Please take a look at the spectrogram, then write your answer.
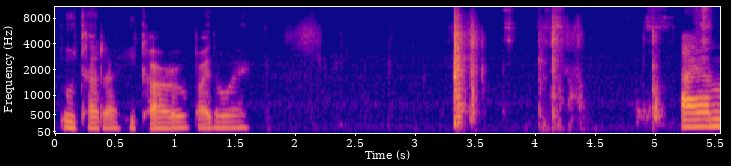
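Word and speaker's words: Utada Hikaru: love with utata Hikaru I've only recently started pronouncing her name utata Hikaru by the way I am the proud owner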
